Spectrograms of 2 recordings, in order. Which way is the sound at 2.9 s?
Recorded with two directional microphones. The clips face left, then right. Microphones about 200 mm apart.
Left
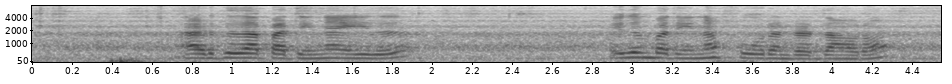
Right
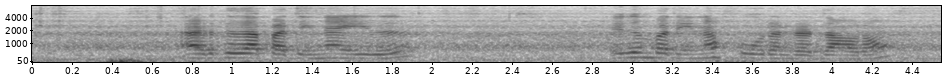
35° left (ahead or behind).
